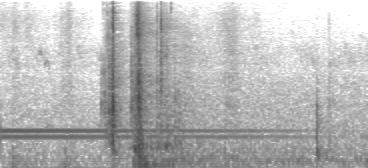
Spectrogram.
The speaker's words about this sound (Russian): Борис открывает дверь, и там Вика.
